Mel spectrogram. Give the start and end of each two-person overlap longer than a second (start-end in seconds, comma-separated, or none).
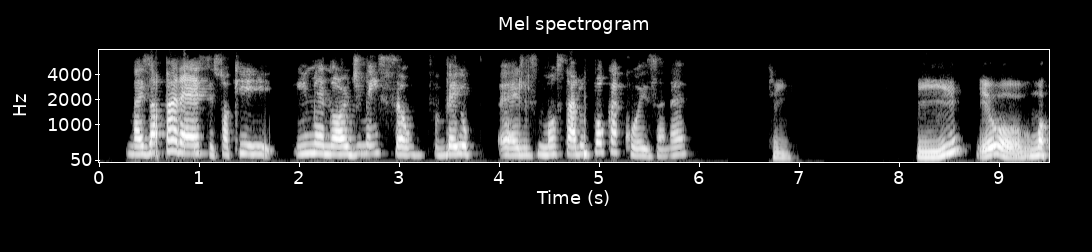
none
